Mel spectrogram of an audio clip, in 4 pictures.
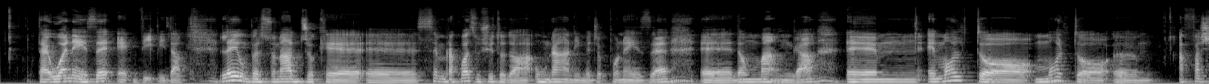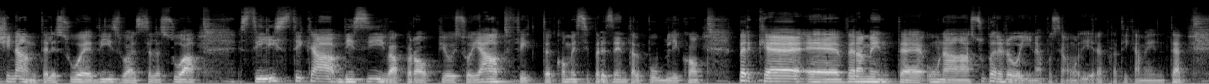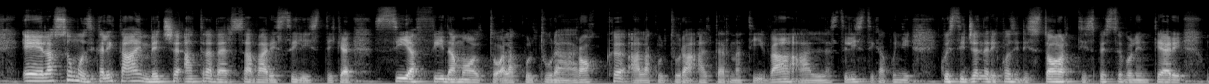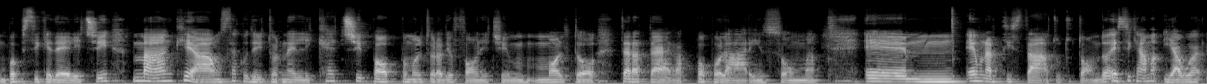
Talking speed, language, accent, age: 135 wpm, Italian, native, 20-39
